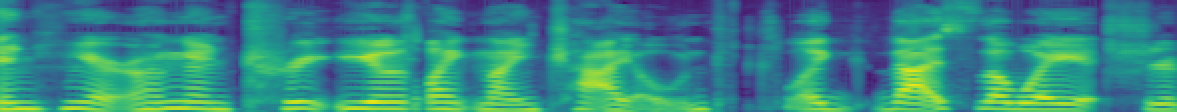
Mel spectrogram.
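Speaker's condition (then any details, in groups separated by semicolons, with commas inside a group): Spastic cerebral palsy, mixed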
